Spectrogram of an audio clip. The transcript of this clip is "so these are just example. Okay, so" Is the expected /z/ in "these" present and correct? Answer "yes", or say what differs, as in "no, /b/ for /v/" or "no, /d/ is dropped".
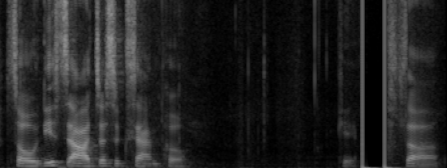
no, /s/ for /z/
